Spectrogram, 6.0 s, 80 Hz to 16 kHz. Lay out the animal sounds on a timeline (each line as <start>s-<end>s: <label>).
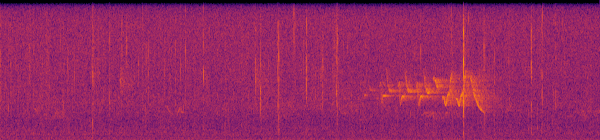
3.4s-5.1s: Chestnut-sided Warbler (Setophaga pensylvanica)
